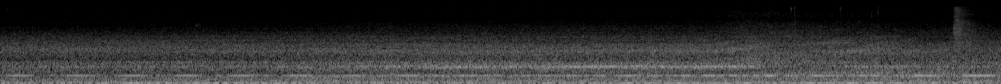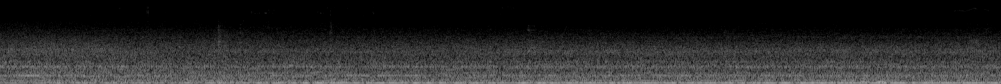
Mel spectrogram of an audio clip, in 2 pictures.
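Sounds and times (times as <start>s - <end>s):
constant hum: 0.0s - 20.0s
passenger train rumbling: 0.0s - 20.0s.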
